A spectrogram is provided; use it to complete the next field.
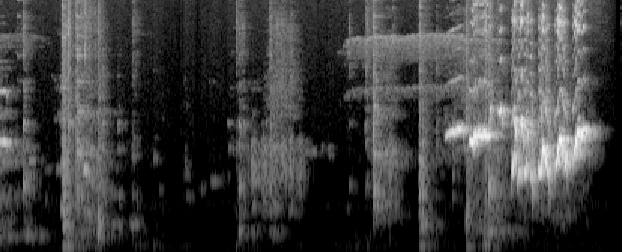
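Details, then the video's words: White-rumped shama isian song: after scattered soft clicks and faint notes, a burst of loud, varied whistled phrases sweeps up and down, then stops abruptly. "relaxing Bird sounds isian murai batu"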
